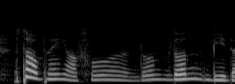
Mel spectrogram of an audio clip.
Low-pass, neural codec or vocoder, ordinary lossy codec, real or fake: 5.4 kHz; codec, 16 kHz, 8 kbps, FreqCodec, larger model; AAC, 32 kbps; fake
